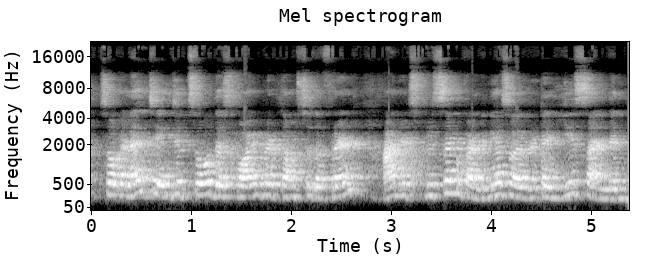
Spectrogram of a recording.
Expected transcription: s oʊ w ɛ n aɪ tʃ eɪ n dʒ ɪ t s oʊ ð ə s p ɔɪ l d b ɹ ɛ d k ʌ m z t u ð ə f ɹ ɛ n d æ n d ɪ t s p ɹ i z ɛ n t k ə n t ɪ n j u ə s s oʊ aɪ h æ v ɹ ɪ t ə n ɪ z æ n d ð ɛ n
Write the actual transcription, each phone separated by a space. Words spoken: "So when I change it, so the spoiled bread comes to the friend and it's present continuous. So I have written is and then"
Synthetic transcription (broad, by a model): s oʊ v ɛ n aɪ tʃ eɪ n dʒ ɪ t s oʊ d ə s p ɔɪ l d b ɛ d k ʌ m s t u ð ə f ɹ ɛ n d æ n d ɪ t s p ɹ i s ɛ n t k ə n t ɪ n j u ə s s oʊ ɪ ɹ ɪ t ə n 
